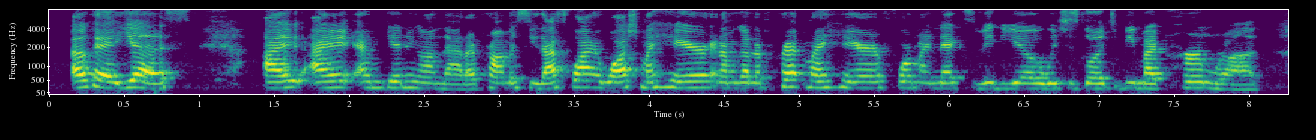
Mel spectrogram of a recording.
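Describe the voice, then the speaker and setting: A woman's ordinary speaking voice with an American accent, fairly high in pitch, fairly quick, with fairly even intonation. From Florida. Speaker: travel vlogger. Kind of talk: live stream Q&A. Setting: live stream at home. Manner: casual, chatty.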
